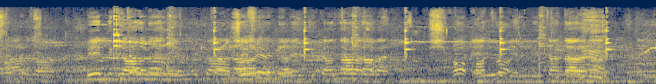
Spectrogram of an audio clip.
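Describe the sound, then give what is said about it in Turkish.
Glasses clink together several times in a toast celebrating a Galatasaray championship, sharp bright chimes scattered over a steady murmur of many people talking and laughing. “Özkan da herkes gibi bu zafere kadeh kaldırıyordu.”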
